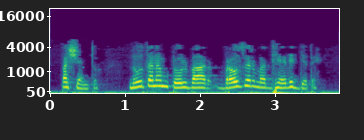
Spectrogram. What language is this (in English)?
Sanskrit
